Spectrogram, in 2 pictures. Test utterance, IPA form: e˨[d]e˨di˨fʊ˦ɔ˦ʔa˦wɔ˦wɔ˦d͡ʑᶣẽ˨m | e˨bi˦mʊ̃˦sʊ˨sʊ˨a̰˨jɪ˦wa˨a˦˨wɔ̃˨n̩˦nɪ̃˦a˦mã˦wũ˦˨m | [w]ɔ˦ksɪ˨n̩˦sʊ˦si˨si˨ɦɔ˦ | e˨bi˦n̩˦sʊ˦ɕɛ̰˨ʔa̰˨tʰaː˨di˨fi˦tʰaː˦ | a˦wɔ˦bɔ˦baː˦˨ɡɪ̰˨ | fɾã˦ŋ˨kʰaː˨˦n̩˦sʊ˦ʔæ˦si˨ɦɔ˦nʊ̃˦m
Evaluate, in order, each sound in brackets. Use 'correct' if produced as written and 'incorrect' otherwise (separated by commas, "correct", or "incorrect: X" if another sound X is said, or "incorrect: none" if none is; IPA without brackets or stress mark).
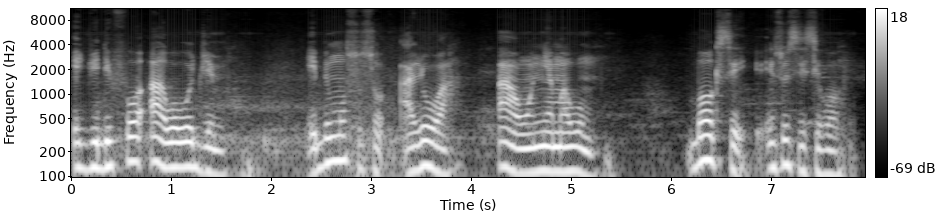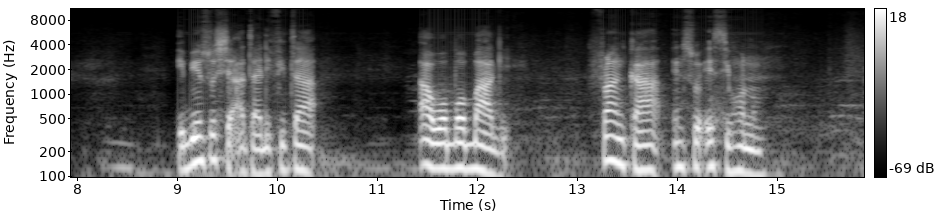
incorrect: d͡ʑᶣ, incorrect: b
